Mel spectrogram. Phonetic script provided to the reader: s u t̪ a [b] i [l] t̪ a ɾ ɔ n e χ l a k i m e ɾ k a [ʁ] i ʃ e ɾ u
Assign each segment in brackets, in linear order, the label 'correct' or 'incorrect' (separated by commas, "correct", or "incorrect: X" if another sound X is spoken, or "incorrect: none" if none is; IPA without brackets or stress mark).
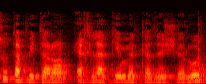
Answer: incorrect: p, incorrect: none, incorrect: z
